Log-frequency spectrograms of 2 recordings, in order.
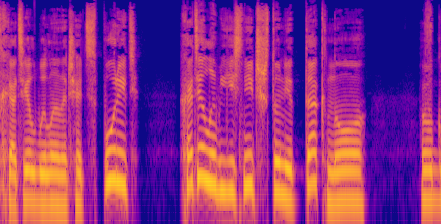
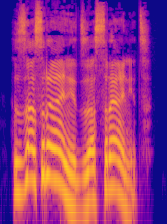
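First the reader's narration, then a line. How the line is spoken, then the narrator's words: Northerner chuckling. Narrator (Russian): хохотнул северянин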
